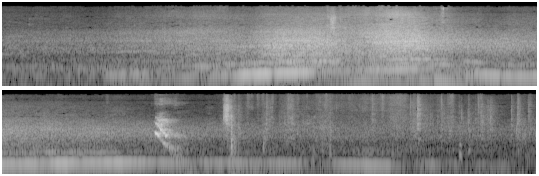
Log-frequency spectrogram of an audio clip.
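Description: A car passing by: engine and tyre noise swell to a peak about five seconds in, then the pitch drops as it moves away and fades to a low steady hum. About ten seconds in comes a short falling squeal, the loudest moment, followed by a knock.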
